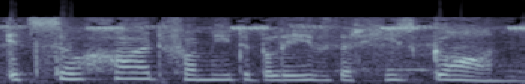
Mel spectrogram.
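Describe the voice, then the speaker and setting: An actress playing a grieving, dreamy young bride in a 1970s radio drama, earnest and pleading. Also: female voice, medium pitch, moderate pace, close to an everyday voice. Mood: wistful, grieving. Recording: muffled, noisy old radio broadcast.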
